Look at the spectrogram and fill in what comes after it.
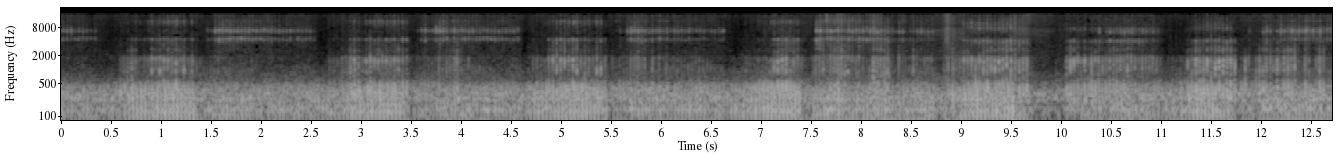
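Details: Close, continuous purr from a three-year-old house cat: throbbing low rumble with regular breathing rhythm, phases shifting every second or so, short quieter dips between breaths and a thin airy hiss layered over the buzz.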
